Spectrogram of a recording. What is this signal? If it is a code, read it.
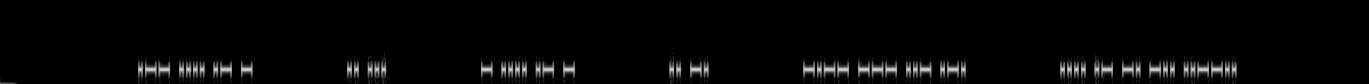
Morse code, heard as a keyed tone, about 34 wpm, 700 Hz. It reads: WHAT IS THAT IN YOUR HAND?
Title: 4x Word-Spacing - Sentences from Top 200 Words - 35wpm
